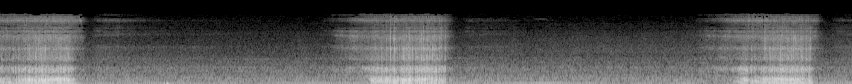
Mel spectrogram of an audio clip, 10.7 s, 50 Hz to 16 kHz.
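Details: Snoring recorded with the SnoreLab app: three loud, rough, rattling snores about every 4.5 seconds (around 13 a minute) over a low steady room hum.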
